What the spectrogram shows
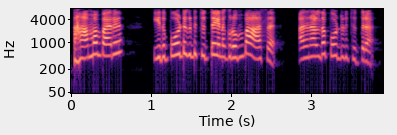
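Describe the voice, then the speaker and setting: A woman's voice: very high voice, fast, a bit bright, no room sound, muffled recording. A woman voicing a defiant young bride in a cartoon drama, firing back sarcastic retorts.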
